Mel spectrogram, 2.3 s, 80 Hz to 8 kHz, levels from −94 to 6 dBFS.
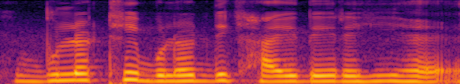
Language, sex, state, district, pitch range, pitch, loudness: Hindi, female, Bihar, Purnia, 185-215 Hz, 195 Hz, -14 LUFS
